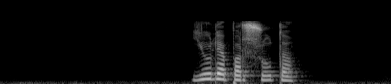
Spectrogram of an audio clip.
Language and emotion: Russian, neutral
